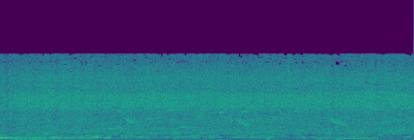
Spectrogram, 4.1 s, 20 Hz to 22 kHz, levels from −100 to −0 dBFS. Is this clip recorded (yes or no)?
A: yes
